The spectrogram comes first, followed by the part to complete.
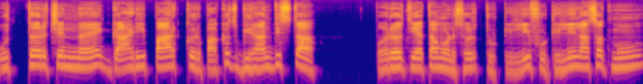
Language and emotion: Goan Konkani, fearful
